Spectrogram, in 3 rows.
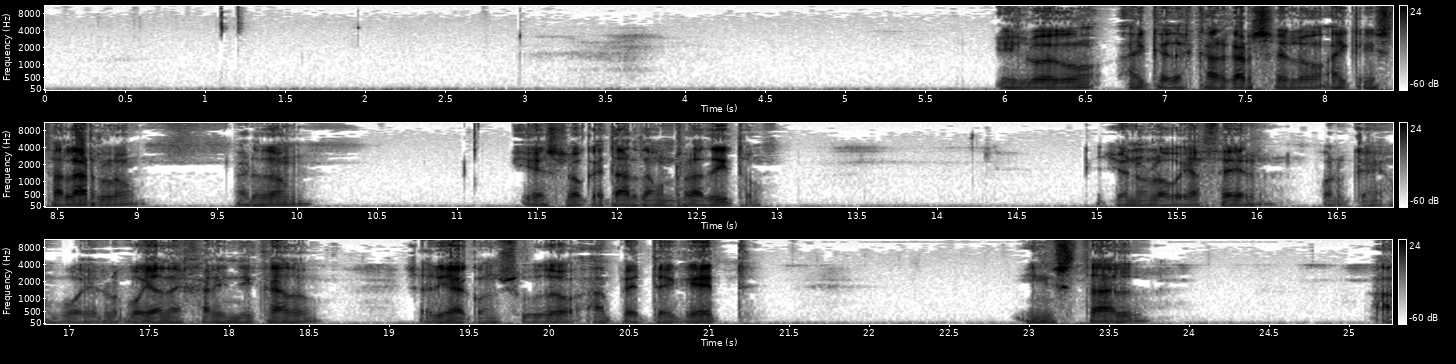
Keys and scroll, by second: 0.0-0.8 typing, 17.8-22.9 typing, 24.1-25.2 typing.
